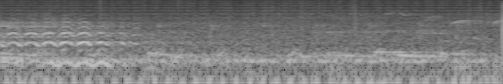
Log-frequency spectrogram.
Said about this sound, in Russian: Это высоко в голубом небе такует бекас. Вот он пикирует, слышно, как вибрирует перья хвоста.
